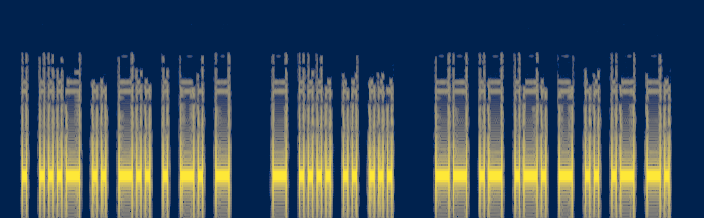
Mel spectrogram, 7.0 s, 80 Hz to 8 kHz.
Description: Morse code, heard as a keyed tone, about 27 wpm, 650 Hz. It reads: EVIDENT THIS MARTIAN
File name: Book Two / 01-Chapter 1 - 27 WPM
